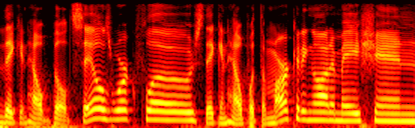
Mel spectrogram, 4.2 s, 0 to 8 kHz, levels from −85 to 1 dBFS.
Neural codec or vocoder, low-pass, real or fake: none; 7.2 kHz; real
